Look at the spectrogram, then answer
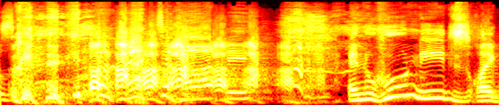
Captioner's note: both laughing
